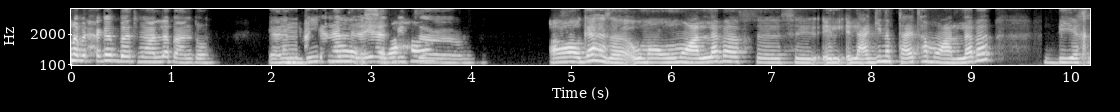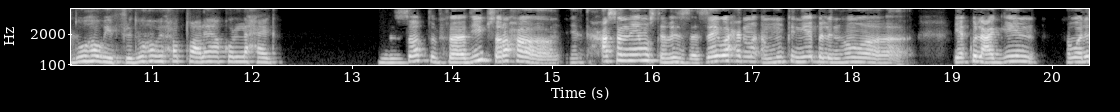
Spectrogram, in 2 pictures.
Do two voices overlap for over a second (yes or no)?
yes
